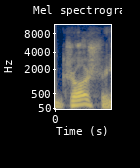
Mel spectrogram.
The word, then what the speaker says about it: grocery: I say I'm going grocery shopping and I know that's not there's no sh in it it's g r o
